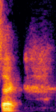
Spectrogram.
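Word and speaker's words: Sikh: uh students who are Muslim and siik um seik seek they pronounce it's pronounced siik um but but just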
